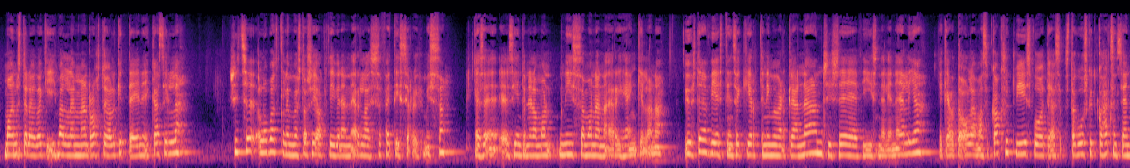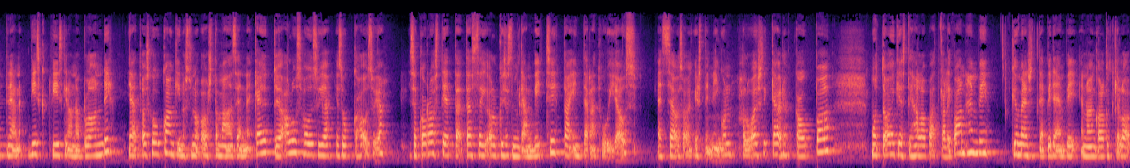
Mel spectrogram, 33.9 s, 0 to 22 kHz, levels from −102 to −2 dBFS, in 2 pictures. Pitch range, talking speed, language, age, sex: 220-260 Hz, 140 wpm, Finnish, 20-39, female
